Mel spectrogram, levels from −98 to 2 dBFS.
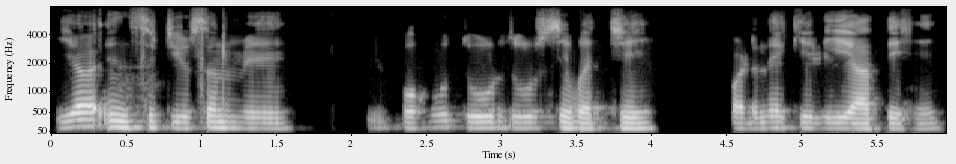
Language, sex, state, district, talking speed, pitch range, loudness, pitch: Hindi, male, Bihar, Lakhisarai, 130 wpm, 125-135 Hz, -18 LUFS, 130 Hz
